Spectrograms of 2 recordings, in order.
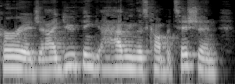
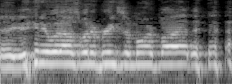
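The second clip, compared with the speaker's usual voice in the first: talking through laughter, higher pitch; 5 semitones higher than usual. Asking the listeners for more doubts and objections, laughing while talking. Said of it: "I'm sorry I'm laughing about it".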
